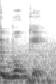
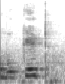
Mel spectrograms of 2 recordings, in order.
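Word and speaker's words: bouquet: बुके की spelling में जो टी होता है वो साइलेंट होता है। तो कभी आप उसको बुकेट या बॉकेट नहीं पढ़ेंगे। इट is called as बुके। Okay?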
